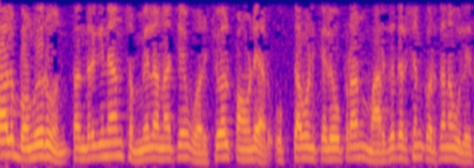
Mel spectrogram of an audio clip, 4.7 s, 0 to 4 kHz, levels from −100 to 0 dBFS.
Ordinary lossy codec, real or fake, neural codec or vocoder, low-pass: none; real; none; 3.6 kHz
